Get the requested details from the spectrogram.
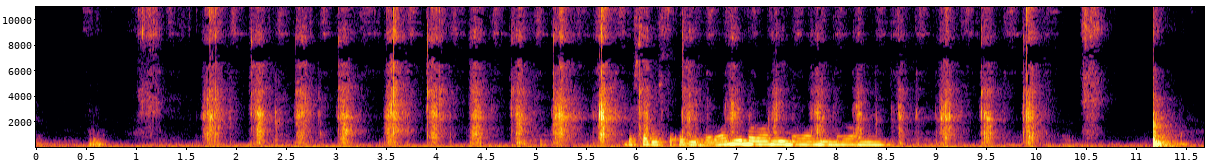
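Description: A pepper mill grinds with quick, rhythmic crunching turns.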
